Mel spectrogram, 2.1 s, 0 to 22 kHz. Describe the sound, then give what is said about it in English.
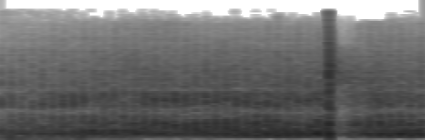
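A helicopter hovers about 150 feet up while dangling a large, roughly 1,000-pound device. Its rotor makes a steady, loud, pulsing drone that runs throughout, broken once near the end by a brief sharp click. “the helicopter returns. Hovering at about 150 feet, the chopper dangles a device called a daisy bell.”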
